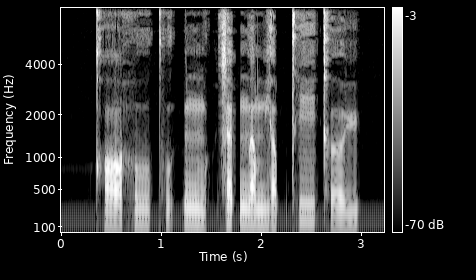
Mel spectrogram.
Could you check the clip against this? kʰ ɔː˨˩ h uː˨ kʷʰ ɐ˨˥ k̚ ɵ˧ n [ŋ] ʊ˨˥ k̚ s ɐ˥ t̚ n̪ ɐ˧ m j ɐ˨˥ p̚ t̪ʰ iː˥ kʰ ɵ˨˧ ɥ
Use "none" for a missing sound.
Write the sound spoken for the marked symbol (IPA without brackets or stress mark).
m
